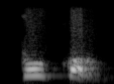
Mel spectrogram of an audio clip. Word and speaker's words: Foucault: जैसे बात अगर करते हैं हम, एक जो है प्रसिद्ध साहित्यकार है फूको, हिंदी में आप लिख रहे हो फूको, लेकिन उनके अगर अंग्रेजी के स्पेलिंग आप देखो तो FOUCAULT ये आपको मिलेंगे।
